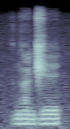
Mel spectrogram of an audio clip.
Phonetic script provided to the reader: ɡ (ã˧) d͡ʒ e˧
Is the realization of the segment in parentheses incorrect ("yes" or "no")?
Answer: no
